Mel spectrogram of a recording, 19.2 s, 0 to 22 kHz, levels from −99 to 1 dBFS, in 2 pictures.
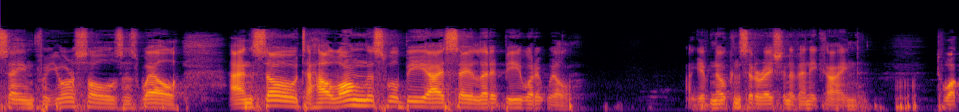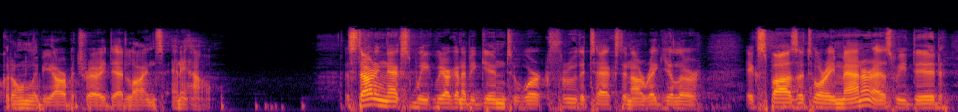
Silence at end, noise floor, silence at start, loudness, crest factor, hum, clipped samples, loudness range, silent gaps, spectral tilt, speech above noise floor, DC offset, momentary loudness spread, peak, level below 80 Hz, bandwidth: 0.1 s; -67 dBFS; 0 s; -25 LUFS; 24 dB; none; under 0.1%; 8 LU; none; -3.5 dB/octave; 42 dB; under 0.1%; 14 LU; -2 dBFS; -54 dBFS; 9.2 kHz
